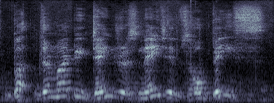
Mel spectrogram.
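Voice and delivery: a mild, earnest protest. A narrator's reading. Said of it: "Fitzwilliam protested".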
